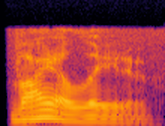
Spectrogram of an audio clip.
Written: violative

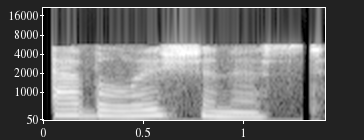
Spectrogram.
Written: abolitionist

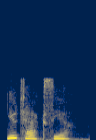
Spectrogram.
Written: eutaxia

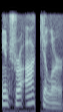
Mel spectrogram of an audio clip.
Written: intraocular

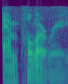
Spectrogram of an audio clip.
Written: ampullary

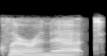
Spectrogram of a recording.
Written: clarinet

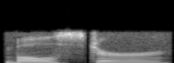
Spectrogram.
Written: bolsterer

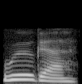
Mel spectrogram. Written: ruga

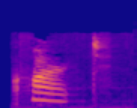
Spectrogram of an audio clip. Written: clarty

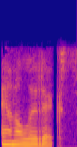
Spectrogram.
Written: analytics

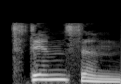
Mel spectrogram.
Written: stimson

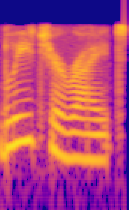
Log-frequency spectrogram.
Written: bleacherite

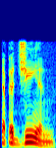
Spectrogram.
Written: epigean

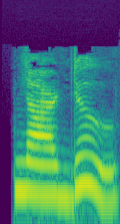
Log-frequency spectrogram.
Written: nardoo

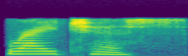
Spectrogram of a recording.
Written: righteous

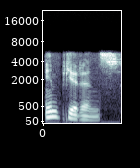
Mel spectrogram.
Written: impudence

